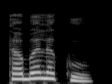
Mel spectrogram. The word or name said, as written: ತಬಲಕು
